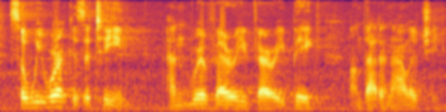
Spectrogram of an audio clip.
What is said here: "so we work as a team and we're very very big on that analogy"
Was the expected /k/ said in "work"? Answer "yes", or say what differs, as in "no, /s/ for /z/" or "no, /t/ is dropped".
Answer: yes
